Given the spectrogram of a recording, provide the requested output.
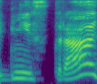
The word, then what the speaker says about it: Дністра: закінченні степу Байкалу рейнун але Дністра Дінця наголос на закінчення падає і це важливо наголос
